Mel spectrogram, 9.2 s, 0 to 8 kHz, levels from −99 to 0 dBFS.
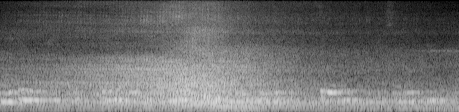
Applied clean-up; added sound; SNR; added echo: none; Motorcycle; -3 dB; reverberation time 1.3 s.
